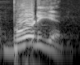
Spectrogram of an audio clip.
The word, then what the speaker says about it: Borjan: Don't mess up the J. My wife's going to kill me. It's a Y. It's a Y. It's a Y. Borjan.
